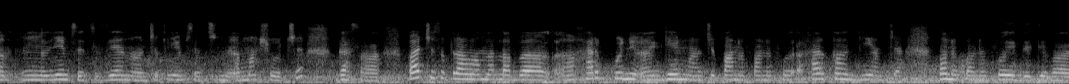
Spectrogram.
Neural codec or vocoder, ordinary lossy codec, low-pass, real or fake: codec, 44.1 kHz, 7.8 kbps, Pupu-Codec; Opus, 16 kbps; 7.2 kHz; fake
